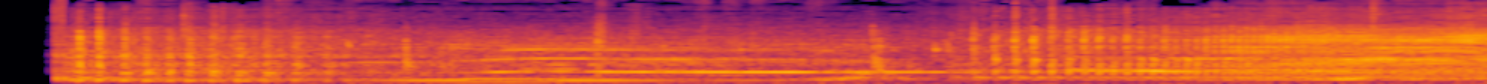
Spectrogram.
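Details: Gray whale calling underwater: overlapping drawn-out tonal moans and higher whistled tones, some held steady and some bending upward, with bursts of rapid clicking pulses throughout.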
